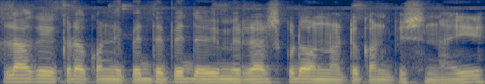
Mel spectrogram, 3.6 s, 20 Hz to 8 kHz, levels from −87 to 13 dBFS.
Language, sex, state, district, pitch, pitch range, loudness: Telugu, male, Andhra Pradesh, Sri Satya Sai, 110 Hz, 105-115 Hz, -17 LUFS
